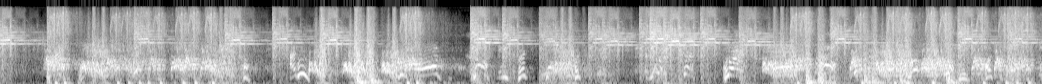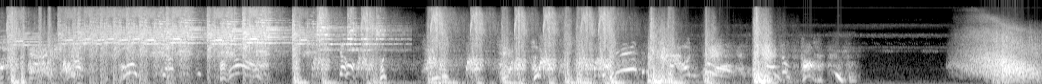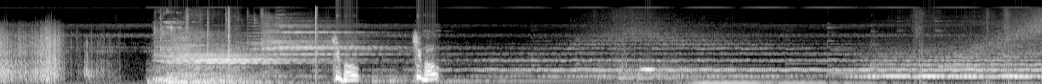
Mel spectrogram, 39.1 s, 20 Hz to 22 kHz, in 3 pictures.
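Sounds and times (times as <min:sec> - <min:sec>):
sword blades clashing: 0:00.0 - 0:20.8.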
